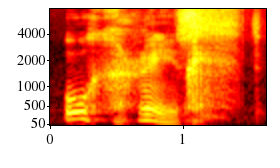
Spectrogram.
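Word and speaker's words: eau fraîche: Eau fraise. Itu tulisannya gimana itu? Eau. Oh, eau. Frai. C. Oh, C-H-E. C-H-E. Ya. F-R-A-I-C-H-E.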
